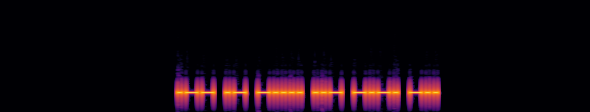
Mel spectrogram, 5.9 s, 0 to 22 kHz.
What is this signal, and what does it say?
Morse code, heard as a keyed tone, about 30 wpm, 700 Hz. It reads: WA6UCD
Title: USA Call Signs - 6 Characters - Repeated 3x - 30wpm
